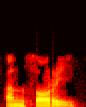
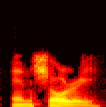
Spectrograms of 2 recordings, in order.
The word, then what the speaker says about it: Ansori: It's pronounced Ansori in my mother language. It is Indonesia. Ah, okay, cool. Yeah, it's pronounced Ansori, but maybe in English it would be pronounced Anshori.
